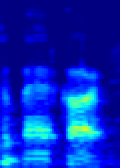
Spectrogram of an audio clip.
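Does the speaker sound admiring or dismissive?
dismissive. The voice sounds flat and dismissive. The car is truly horrible. "just the tone is like, "Okay, that was a bad car,""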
